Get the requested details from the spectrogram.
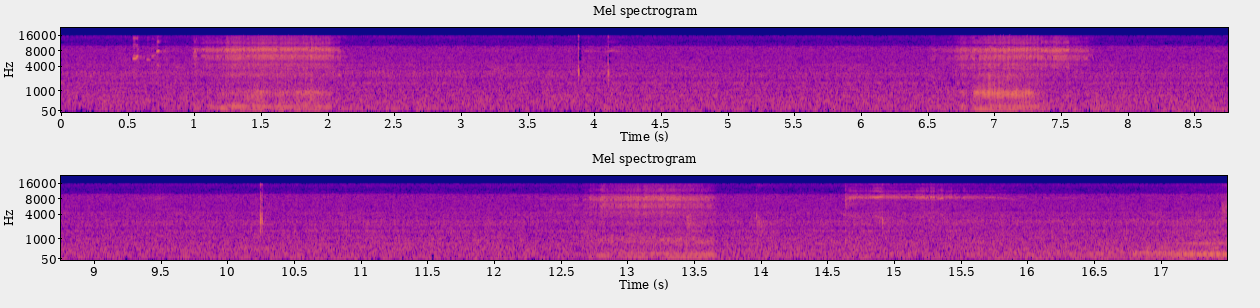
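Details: Dog snoring during a long nap: three loud, rough snoring breaths a few seconds apart in a quiet room.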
